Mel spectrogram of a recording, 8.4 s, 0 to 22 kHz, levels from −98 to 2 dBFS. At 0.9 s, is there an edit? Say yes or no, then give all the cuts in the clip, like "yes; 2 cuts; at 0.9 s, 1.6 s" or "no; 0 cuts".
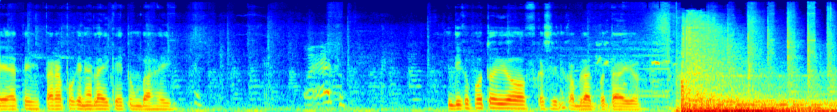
no; 1 cut; at 6.6 s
